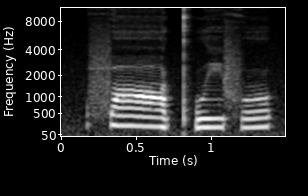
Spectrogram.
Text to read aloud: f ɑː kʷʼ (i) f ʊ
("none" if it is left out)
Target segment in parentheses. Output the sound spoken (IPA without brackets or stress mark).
i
